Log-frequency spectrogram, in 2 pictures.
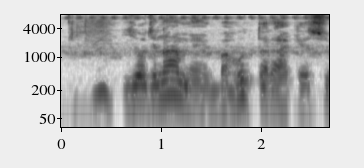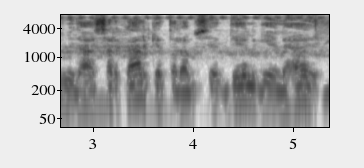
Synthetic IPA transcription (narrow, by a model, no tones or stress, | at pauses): joːd͡ʒnamẽbəɦʊt̪ːəɾəɦkesʊbid̪ʱasəɾkaːɾket̪əɾəpʰsed̪eːlɡelɦɛː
